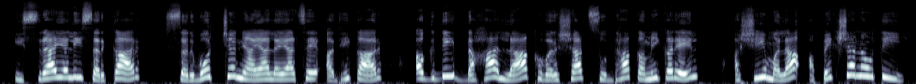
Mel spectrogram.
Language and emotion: Marathi, surprised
